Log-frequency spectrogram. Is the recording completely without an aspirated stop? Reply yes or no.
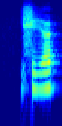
yes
